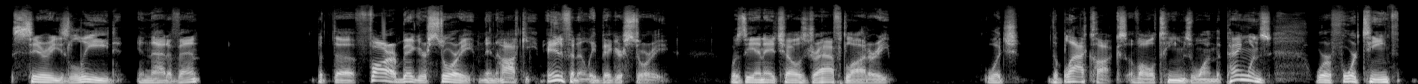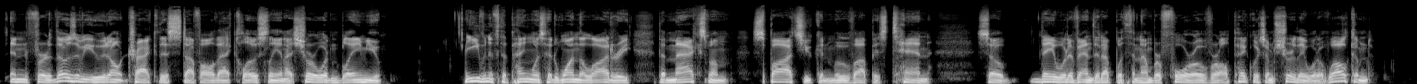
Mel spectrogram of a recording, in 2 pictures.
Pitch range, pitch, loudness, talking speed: 90-115 Hz, 105 Hz, -14 LUFS, 180 wpm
